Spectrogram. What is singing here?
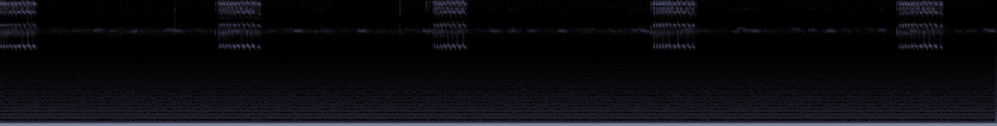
Gryllus assimilis, an orthopteran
